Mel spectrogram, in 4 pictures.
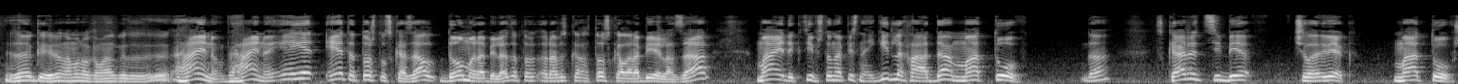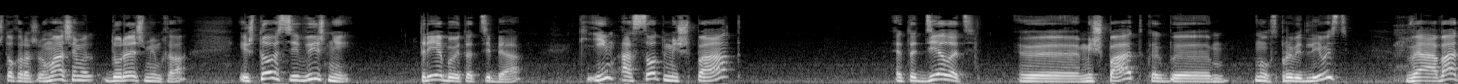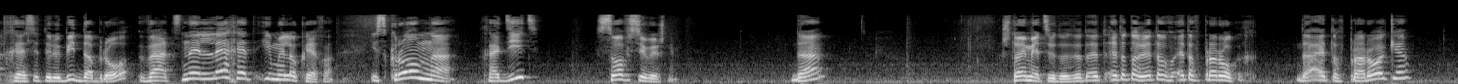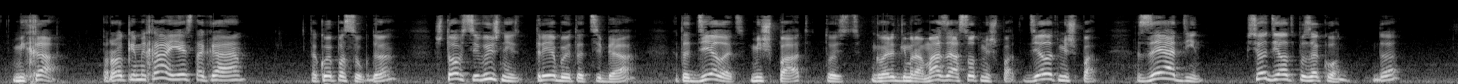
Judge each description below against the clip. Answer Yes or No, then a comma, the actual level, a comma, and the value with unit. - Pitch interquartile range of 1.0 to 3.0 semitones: No, wide, 5.5 semitones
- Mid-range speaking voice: Yes, medium, 180 Hz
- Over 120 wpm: No, average, 115 wpm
